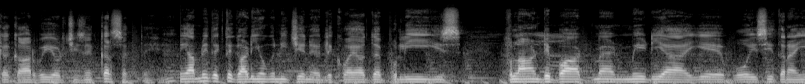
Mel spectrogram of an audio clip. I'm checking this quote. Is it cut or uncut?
cut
